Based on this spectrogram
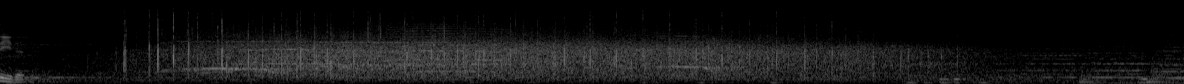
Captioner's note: cheers and Applause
